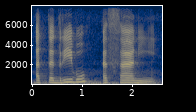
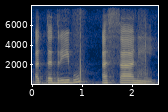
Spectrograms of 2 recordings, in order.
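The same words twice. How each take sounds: The two takes are said the same way.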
